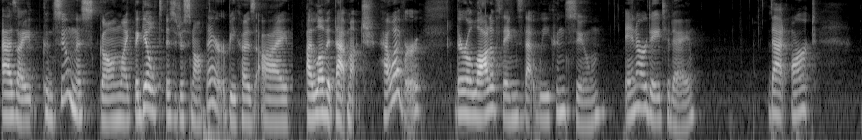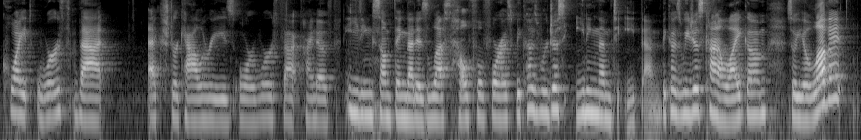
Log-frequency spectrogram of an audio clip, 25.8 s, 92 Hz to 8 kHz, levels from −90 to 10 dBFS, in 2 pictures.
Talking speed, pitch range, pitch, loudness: 165 wpm, 180-210 Hz, 190 Hz, -20 LUFS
